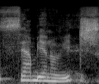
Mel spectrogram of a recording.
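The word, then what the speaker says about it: Srbljanović: l'auteur s'appelle Bana sabovic je prononce à peu près serbianovic serbianovic comment vous êtes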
